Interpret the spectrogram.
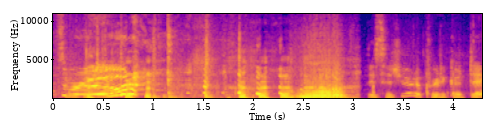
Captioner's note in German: lachen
